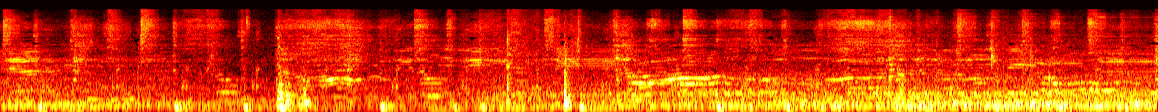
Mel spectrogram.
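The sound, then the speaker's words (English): Steady, dense rumble of heavy car traffic passing, with a continuous low roar and a few sharp transient knocks, under faint background chatter, as a driver waits to turn out into it. “Well, it's so many cars. I just have to turn out into these cars.”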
